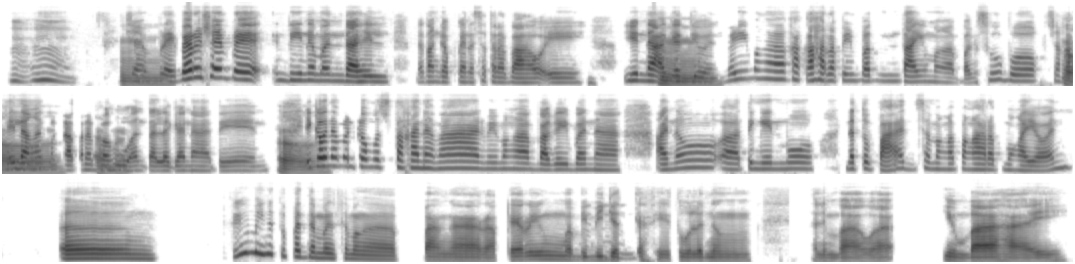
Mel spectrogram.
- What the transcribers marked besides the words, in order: static; mechanical hum; distorted speech; other background noise; drawn out: "Ang"
- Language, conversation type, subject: Filipino, unstructured, Ano ang mga bagay na nagpapasaya sa iyo habang tinutupad mo ang mga pangarap mo?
